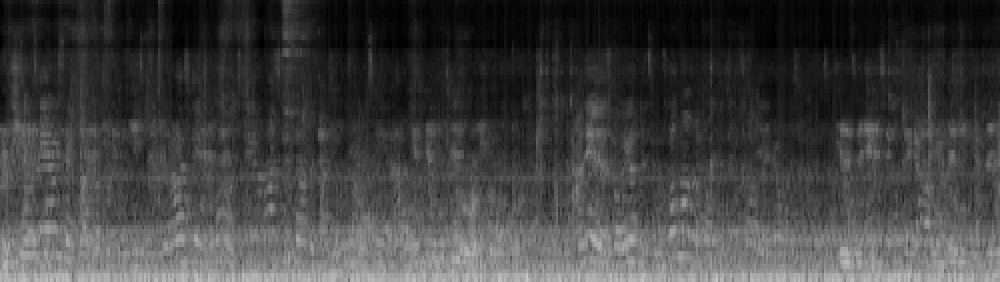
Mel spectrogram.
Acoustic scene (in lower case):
crowded indoor space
